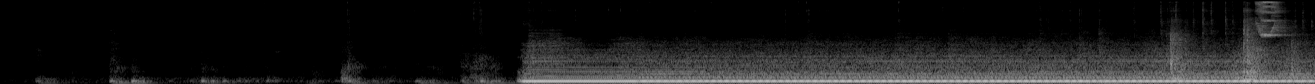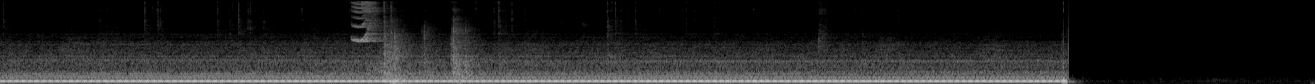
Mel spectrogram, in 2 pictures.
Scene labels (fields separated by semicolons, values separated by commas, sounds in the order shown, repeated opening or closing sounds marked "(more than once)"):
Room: kitchen; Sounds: keyboard typing, microwave, window (more than once)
